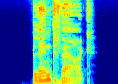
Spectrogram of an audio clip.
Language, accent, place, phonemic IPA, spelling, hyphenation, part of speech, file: German, Germany, Berlin, /ˈblɛntˌvɛʁk/, Blendwerk, Blend‧werk, noun, De-Blendwerk.ogg
- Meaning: illusion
